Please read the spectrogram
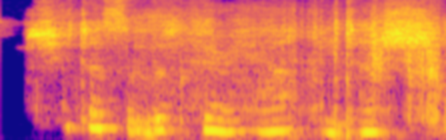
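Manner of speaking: whispered aside about the picture; soft unvoiced aside. Real, not acted.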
